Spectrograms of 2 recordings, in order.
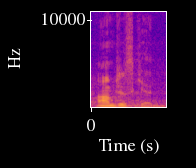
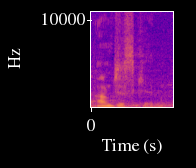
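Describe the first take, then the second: First: Said in the usual way. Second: Quiet afterthought repeat; softer trailing repeat. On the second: Shown as a demonstration. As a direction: drop it away, much softer.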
